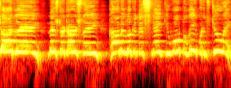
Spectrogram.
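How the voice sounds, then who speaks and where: A man shouting in a put-on character voice, extremely high-pitched, monotone and flat, at a moderate pace. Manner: loud shouting.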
